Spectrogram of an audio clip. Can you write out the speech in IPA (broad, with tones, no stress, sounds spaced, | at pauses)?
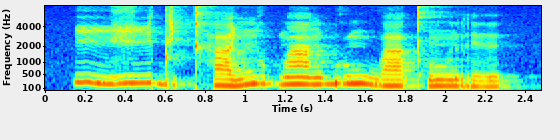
i˦˨ ɣ i˦ d i˨ kʰ a˨ ɲ ʊ˦ b ã˦ ɡ͡b u˦ m w a˨ kʼ ũ˨ r ɪ˨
